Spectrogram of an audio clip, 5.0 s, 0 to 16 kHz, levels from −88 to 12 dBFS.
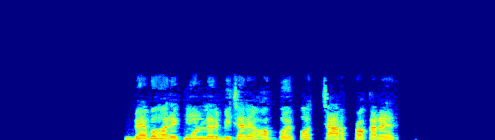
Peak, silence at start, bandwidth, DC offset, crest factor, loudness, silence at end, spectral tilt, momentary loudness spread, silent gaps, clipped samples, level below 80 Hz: -2 dBFS; 1.25 s; 7.4 kHz; under 0.1%; 18 dB; -17 LUFS; 1 s; -6.5 dB/octave; 6 LU; 3.15-3.21 s, 3.49-3.54 s; under 0.1%; -64 dBFS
